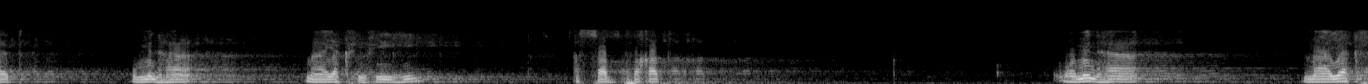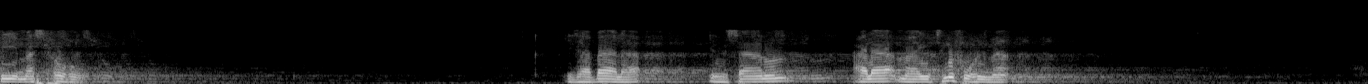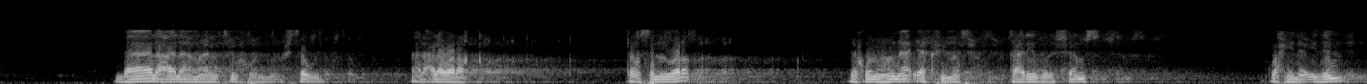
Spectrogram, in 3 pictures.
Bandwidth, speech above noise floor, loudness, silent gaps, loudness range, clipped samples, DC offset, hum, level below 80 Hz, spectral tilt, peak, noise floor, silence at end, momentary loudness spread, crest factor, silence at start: 5.2 kHz; 44 dB; -21 LUFS; none; 7 LU; under 0.1%; under 0.1%; none; -42 dBFS; -10.5 dB/octave; -6 dBFS; -64 dBFS; 0 s; 23 LU; 16 dB; 0 s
